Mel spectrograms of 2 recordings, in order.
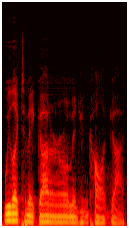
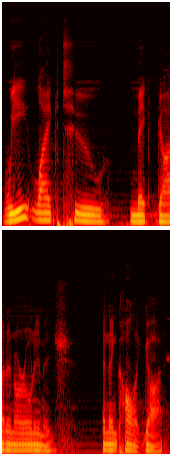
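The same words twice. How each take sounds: First: Fast, run-together repeat of the line; fast throwaway repeat of the same line; quick restatement. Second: Slow, deliberate, each word weighed; slow preacher's statement with a drop at the end; slow weighty statement. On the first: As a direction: rattle it off quickly as a recap. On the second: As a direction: lay it down slowly so it sinks in. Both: Shown as a demonstration.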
